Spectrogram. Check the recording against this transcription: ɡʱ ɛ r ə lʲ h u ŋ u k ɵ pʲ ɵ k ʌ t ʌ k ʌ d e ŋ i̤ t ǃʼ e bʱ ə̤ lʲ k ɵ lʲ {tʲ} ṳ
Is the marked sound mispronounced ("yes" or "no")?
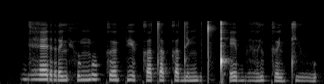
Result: no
